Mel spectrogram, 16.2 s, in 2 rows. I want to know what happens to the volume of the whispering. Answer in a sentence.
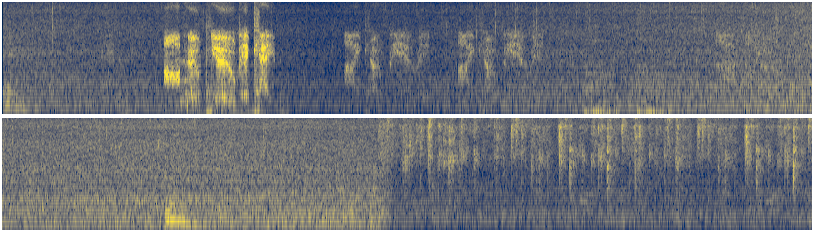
The volume of the whispering goes down.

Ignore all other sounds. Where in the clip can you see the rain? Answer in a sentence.
You can hear the rain from 0.0 to 16.1 s.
